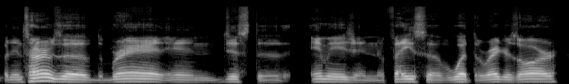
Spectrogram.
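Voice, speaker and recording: A man's voice: mid-range voice, unhurried, smooth, dry recording. A man with a mid-range voice co-hosts a sports talk show, rambling through his points with lots of fillers and restarts. The recording is dry and close.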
